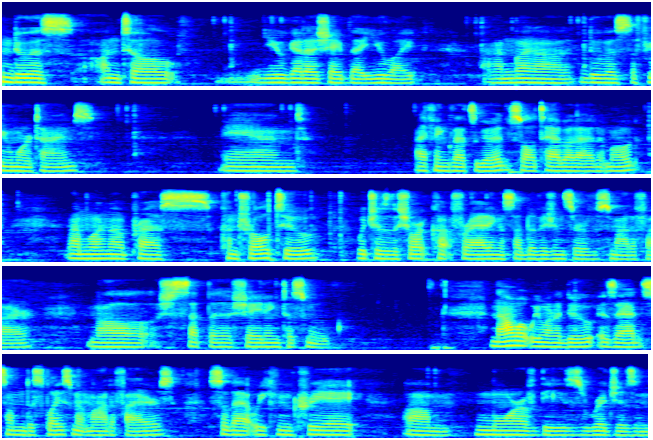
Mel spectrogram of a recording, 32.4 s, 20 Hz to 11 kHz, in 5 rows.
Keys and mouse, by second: 0.5 s, 3.5 s, 4.0 middle click, 7.0 s, 7.5 click, 8.4 click, 9.4 click, 9.8 s, 10.4 middle click, 10.8 click, 11.6 Tab, 12.3 click, 12.7 middle click, 16.1 ctrl+2, 17.8-19.5 drag, 22.1-24.1 drag, 23.8 KP_1, 24.1-26.6 middle drag, 26.7 click, 28.6 middle click.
